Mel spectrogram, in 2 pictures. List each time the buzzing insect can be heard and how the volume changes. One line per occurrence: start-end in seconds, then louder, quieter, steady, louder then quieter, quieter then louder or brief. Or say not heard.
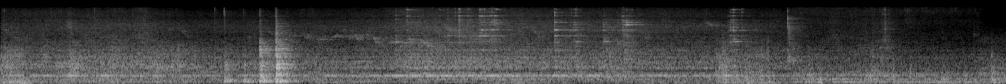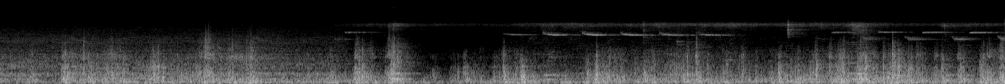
0.0-20.0 quieter.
